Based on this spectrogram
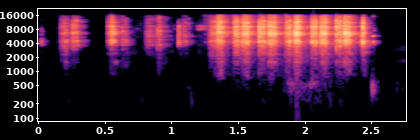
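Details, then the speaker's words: Rapco dry aircraft vacuum pump, an overhaulable unit, with the shaft turned by hand. Light dry rattling comes in short bursts as the vanes tap the housing; this rattling is normal. "it sounds like to me on this end there's a bunch of things rattling in here and that's normal actually that's a very normal thing to hear all that rattling in there"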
